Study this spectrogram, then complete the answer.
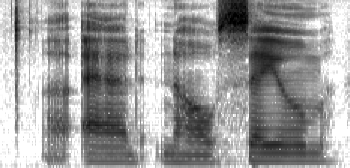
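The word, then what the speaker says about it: ad nauseam: times and do it add nauseum add naum is the Latin pronunciation um and uh have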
